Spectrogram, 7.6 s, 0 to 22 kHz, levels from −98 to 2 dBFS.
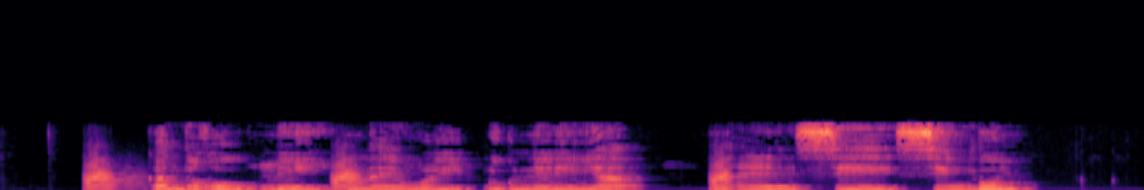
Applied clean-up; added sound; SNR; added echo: neural mask model RNNoise.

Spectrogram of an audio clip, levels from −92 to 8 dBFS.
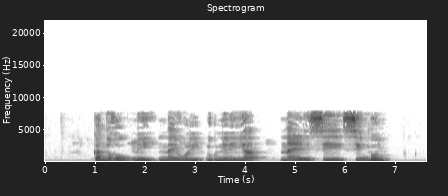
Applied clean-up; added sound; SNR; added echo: none; none; none; none.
